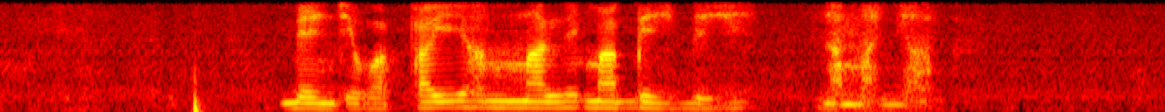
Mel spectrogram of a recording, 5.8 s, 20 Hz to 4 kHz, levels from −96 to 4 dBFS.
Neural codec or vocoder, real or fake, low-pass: autoencoder, 48 kHz, 32 numbers a frame, DAC-VAE, trained on Japanese speech; fake; 3.6 kHz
